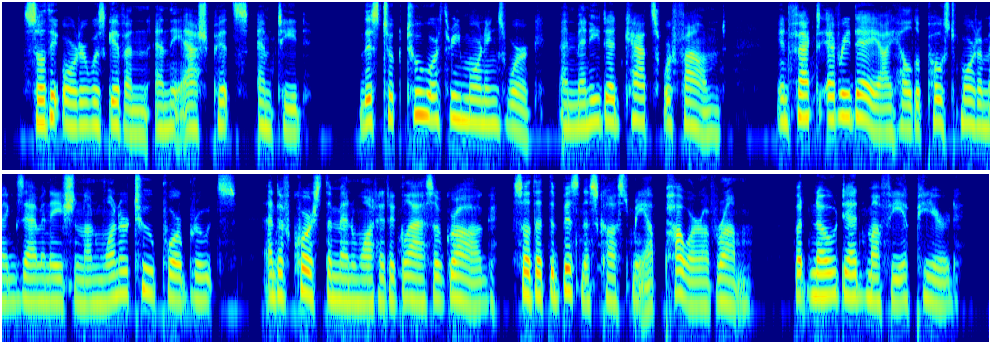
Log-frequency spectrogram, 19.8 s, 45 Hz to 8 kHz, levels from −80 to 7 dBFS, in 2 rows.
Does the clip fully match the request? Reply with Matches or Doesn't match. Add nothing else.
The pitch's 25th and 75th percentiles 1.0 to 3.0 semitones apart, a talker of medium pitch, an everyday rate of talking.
Doesn't match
